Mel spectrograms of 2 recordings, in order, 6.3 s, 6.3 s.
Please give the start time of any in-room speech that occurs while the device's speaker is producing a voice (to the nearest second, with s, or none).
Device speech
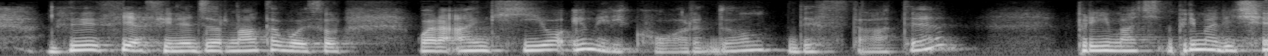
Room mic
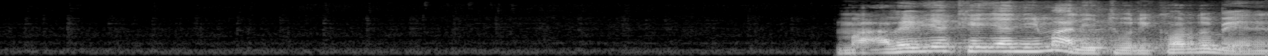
4 s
